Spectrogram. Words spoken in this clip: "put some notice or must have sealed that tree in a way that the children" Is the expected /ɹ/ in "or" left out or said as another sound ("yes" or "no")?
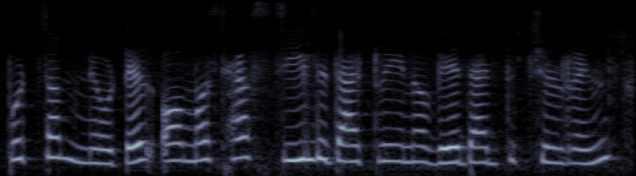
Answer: yes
